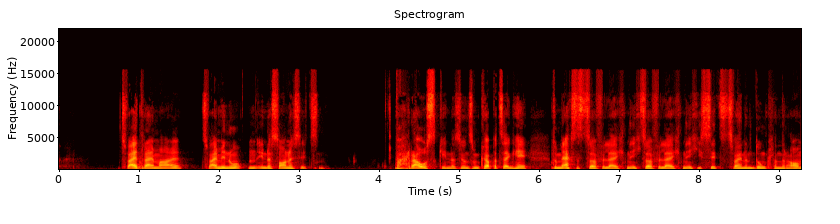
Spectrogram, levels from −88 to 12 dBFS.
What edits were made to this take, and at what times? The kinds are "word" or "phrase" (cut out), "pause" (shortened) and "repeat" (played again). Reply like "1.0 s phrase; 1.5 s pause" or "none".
4.2 s word; 6.1 s word; 7.3 s repeat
